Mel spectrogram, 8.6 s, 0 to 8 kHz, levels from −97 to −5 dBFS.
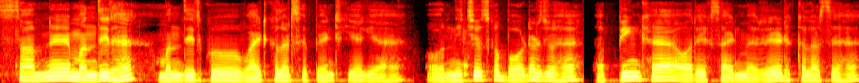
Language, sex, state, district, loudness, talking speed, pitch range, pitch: Hindi, male, Bihar, Samastipur, -17 LUFS, 195 wpm, 105-125 Hz, 115 Hz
